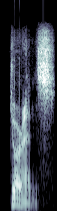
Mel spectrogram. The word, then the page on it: durance: American English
